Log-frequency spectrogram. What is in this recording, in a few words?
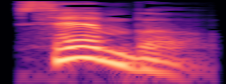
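"sambo", British English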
